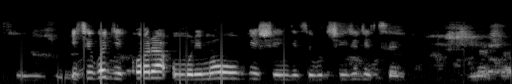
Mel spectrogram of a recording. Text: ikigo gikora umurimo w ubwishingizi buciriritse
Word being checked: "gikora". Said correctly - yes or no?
yes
